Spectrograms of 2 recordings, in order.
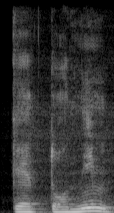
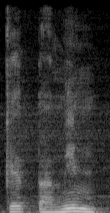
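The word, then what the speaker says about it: קטנים: Catón es pequeño, pero el plural va a ser ketanim, no va a ser ketonim, sino ketanim. Este holem que estaba aquí arriba, o esta holem que estaba aquí arriba, se redujo y se hizo un pataj. Entonces vamos a tener ketanim.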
